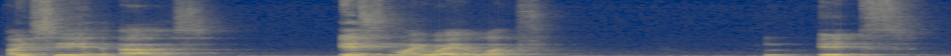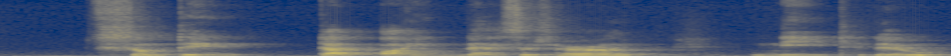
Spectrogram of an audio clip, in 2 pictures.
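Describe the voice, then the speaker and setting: A man speaking slowly and earnestly about filmmaking as a way of life. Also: fairly low pitch, flat delivery, fairly bright tone, roomy sound, recorded from a distance, a little hiss or hum, low-quality recording. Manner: slow and earnest.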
